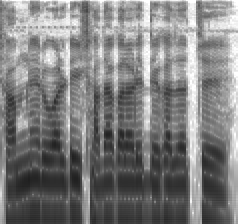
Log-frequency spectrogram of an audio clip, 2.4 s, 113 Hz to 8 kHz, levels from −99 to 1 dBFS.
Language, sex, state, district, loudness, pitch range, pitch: Bengali, male, West Bengal, Alipurduar, -16 LUFS, 115-125 Hz, 120 Hz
